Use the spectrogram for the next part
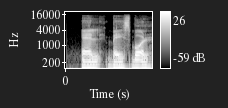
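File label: Spanish, male; baseball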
